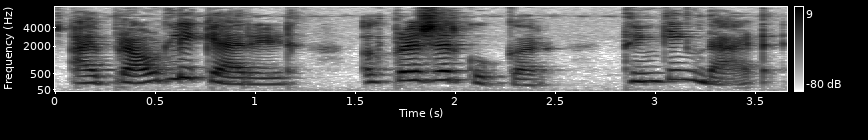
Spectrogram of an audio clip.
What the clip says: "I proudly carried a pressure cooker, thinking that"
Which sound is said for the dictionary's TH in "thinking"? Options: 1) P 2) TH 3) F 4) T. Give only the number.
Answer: 4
